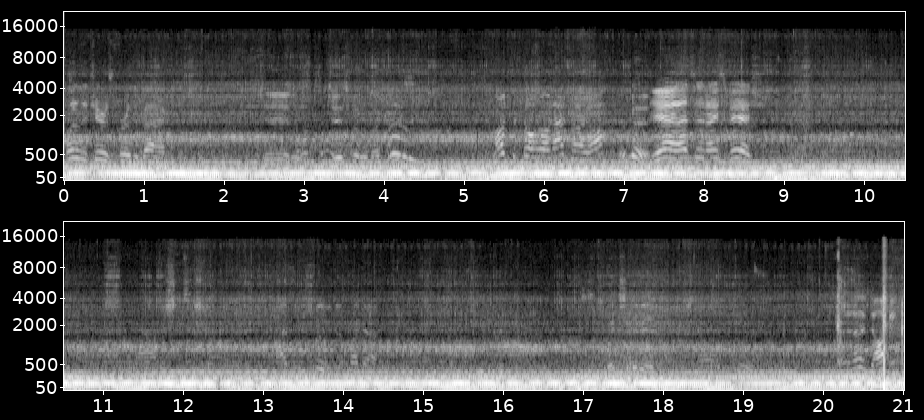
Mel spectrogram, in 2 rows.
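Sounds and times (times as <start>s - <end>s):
boat engines droning: 0.0s - 21.0s.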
